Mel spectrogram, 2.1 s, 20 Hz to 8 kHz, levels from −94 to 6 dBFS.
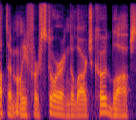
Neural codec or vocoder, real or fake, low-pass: codec, 16 kHz, 0.8 kbps, ZipCodec; fake; 7.2 kHz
